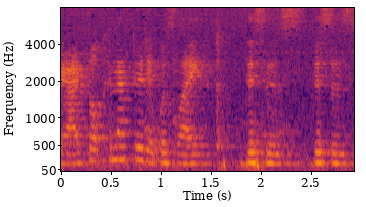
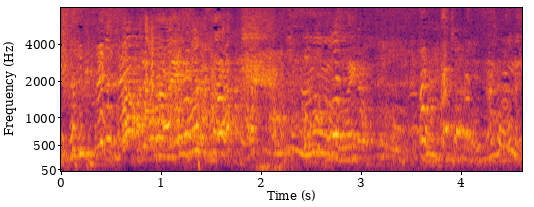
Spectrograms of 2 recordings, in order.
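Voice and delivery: laughing; 12 semitones higher, 8 dB louder, faster than usual. Retold or imitated. Husband wounded, told through laughter.

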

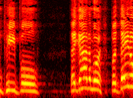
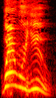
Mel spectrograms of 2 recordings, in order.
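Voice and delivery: Mary's raised, accusing cry; angry; 5 semitones higher, 4 dB louder than usual. Acted. Grieving sister confronting Jesus, angry. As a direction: demand it of Jesus, hurt and angry. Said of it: "in anger".

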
